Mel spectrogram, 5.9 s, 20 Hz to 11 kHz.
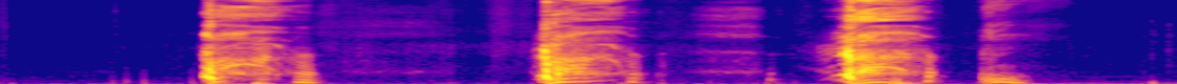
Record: {"three_cough_length": "5.9 s", "three_cough_amplitude": 6732, "three_cough_signal_mean_std_ratio": 0.31, "survey_phase": "alpha (2021-03-01 to 2021-08-12)", "age": "45-64", "gender": "Male", "wearing_mask": "No", "symptom_shortness_of_breath": true, "symptom_fatigue": true, "symptom_headache": true, "symptom_loss_of_taste": true, "symptom_onset": "6 days", "smoker_status": "Never smoked", "respiratory_condition_asthma": false, "respiratory_condition_other": false, "recruitment_source": "Test and Trace", "submission_delay": "1 day", "covid_test_result": "Positive", "covid_test_method": "RT-qPCR", "covid_ct_value": 14.8, "covid_ct_gene": "ORF1ab gene", "covid_ct_mean": 15.7, "covid_viral_load": "6900000 copies/ml", "covid_viral_load_category": "High viral load (>1M copies/ml)"}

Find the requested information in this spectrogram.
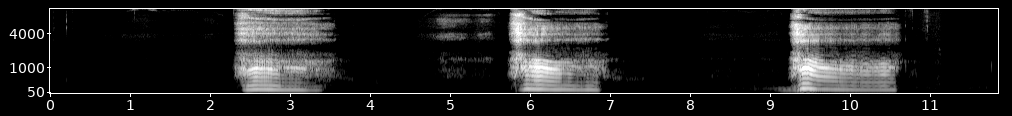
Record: {"exhalation_length": "11.9 s", "exhalation_amplitude": 24011, "exhalation_signal_mean_std_ratio": 0.35, "survey_phase": "beta (2021-08-13 to 2022-03-07)", "age": "45-64", "gender": "Female", "wearing_mask": "No", "symptom_cough_any": true, "symptom_runny_or_blocked_nose": true, "symptom_fatigue": true, "symptom_fever_high_temperature": true, "symptom_headache": true, "symptom_change_to_sense_of_smell_or_taste": true, "symptom_loss_of_taste": true, "symptom_other": true, "smoker_status": "Never smoked", "respiratory_condition_asthma": false, "respiratory_condition_other": false, "recruitment_source": "Test and Trace", "submission_delay": "2 days", "covid_test_result": "Positive", "covid_test_method": "RT-qPCR", "covid_ct_value": 19.3, "covid_ct_gene": "N gene"}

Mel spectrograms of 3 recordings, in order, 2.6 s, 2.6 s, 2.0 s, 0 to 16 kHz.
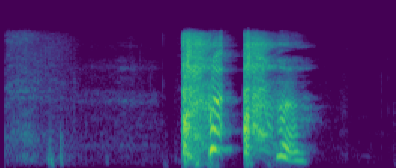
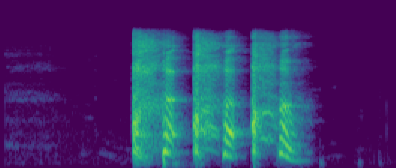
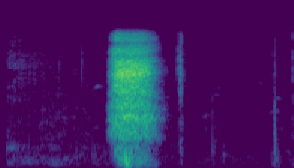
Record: {"cough_length": "2.6 s", "cough_amplitude": 30743, "cough_signal_mean_std_ratio": 0.36, "three_cough_length": "2.6 s", "three_cough_amplitude": 28257, "three_cough_signal_mean_std_ratio": 0.41, "exhalation_length": "2.0 s", "exhalation_amplitude": 28465, "exhalation_signal_mean_std_ratio": 0.29, "survey_phase": "beta (2021-08-13 to 2022-03-07)", "age": "45-64", "gender": "Female", "wearing_mask": "No", "symptom_none": true, "symptom_onset": "4 days", "smoker_status": "Never smoked", "respiratory_condition_asthma": false, "respiratory_condition_other": false, "recruitment_source": "REACT", "submission_delay": "1 day", "covid_test_result": "Negative", "covid_test_method": "RT-qPCR"}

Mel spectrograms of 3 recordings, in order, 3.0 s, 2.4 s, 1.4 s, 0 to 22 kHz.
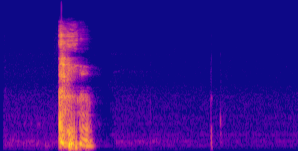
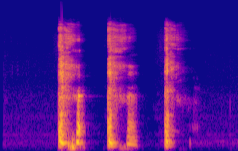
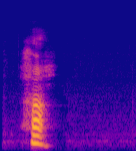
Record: {"cough_length": "3.0 s", "cough_amplitude": 31247, "cough_signal_mean_std_ratio": 0.23, "three_cough_length": "2.4 s", "three_cough_amplitude": 31994, "three_cough_signal_mean_std_ratio": 0.32, "exhalation_length": "1.4 s", "exhalation_amplitude": 15587, "exhalation_signal_mean_std_ratio": 0.24, "survey_phase": "alpha (2021-03-01 to 2021-08-12)", "age": "65+", "gender": "Female", "wearing_mask": "No", "symptom_none": true, "smoker_status": "Never smoked", "respiratory_condition_asthma": false, "respiratory_condition_other": false, "recruitment_source": "REACT", "submission_delay": "1 day", "covid_test_result": "Negative", "covid_test_method": "RT-qPCR", "covid_ct_value": 42.0, "covid_ct_gene": "N gene"}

